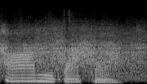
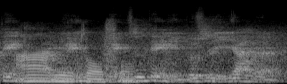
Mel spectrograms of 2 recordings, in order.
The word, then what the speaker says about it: Amitabha: But no, we are white and bright, so we should say Amitabha, Amitabha, Amitofo.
